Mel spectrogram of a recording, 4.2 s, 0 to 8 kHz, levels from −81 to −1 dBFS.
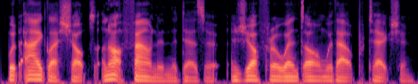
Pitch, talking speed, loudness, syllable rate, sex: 90 Hz, 215 wpm, -22 LUFS, 5.5 syllables/s, male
